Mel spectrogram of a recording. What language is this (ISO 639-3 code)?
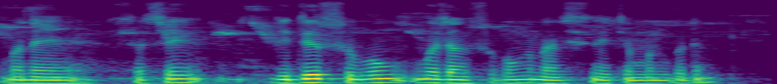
brx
